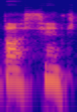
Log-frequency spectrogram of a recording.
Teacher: Dosentdə dasent kimi tələffüz olunur. Burada da A kimi tələffüz olunur. Deməli A kimi götürə bilərik 4-ü.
